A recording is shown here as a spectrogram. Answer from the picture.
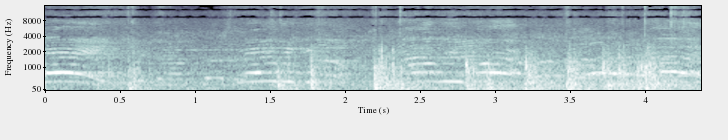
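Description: Several voices shouting over one another, with a few sharp thuds as the fighters grapple against the cage and go down to the mat.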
